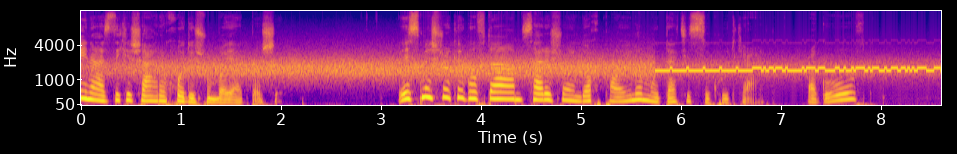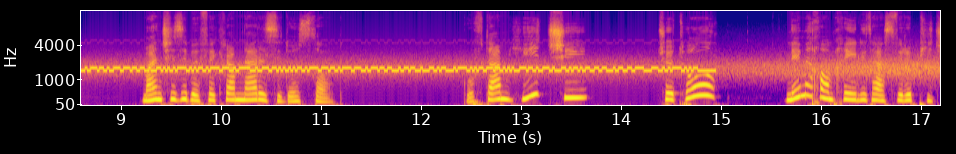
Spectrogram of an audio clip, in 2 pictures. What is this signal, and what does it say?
RTTY (45.45 baud, 170 Hz shift), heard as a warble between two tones, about 1550 Hz centre, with radio static and speech in Persian. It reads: EMPEZARON A PRESENTARSE EN CLUBES Y AUDICIONES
